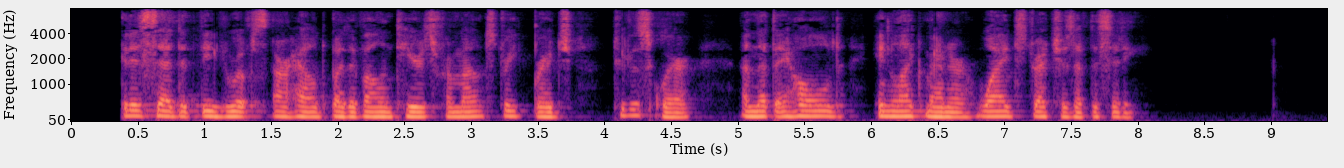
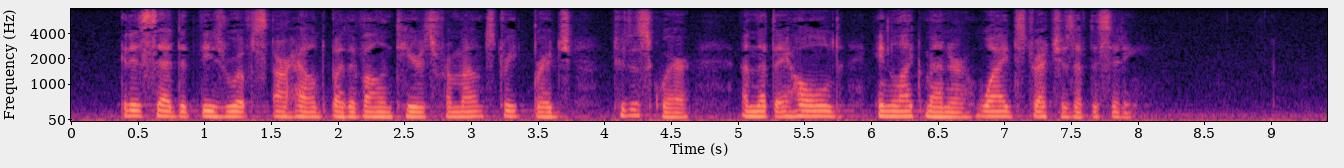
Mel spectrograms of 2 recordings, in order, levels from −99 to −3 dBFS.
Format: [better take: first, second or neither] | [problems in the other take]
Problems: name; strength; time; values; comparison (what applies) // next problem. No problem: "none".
second | noise reduction (neural mask model DeepFilterNet 3)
